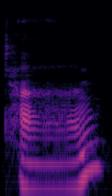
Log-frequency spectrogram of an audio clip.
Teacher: Because we have a high consonant, t, plus a live syllable, which equals a rising tone.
